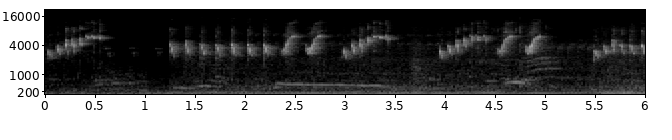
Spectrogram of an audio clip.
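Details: Song of a long-tailed shrike: bursts of rising, upswept whistles and quick stuttered notes, broken by brief pauses, over a steady low hum.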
